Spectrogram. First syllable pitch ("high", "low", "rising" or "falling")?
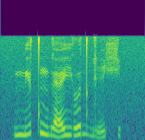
rising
